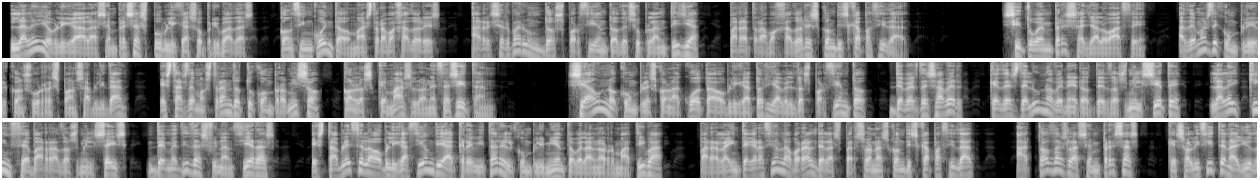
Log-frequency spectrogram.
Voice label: LOCUTOR TEXTO CORPORATIVO

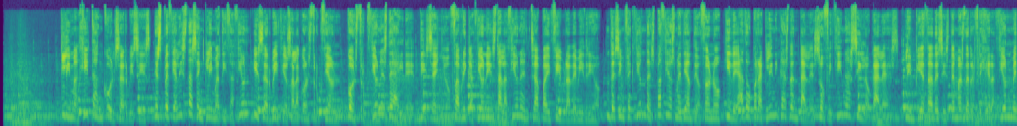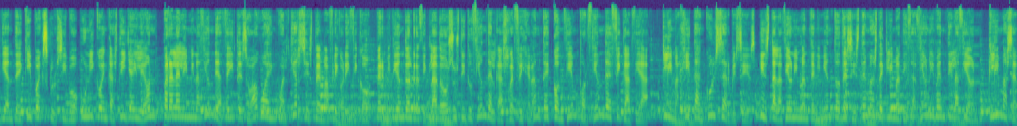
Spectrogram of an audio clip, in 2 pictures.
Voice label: LOCUTORA CUÑA

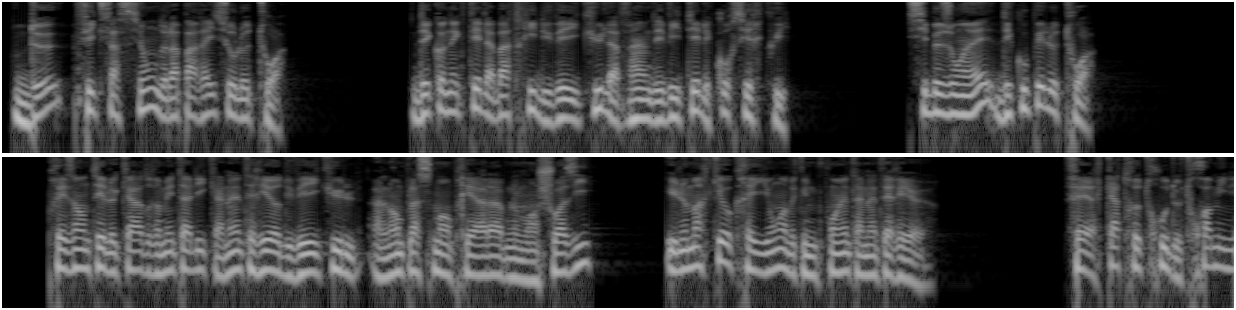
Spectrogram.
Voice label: TONO INFORMATIVO

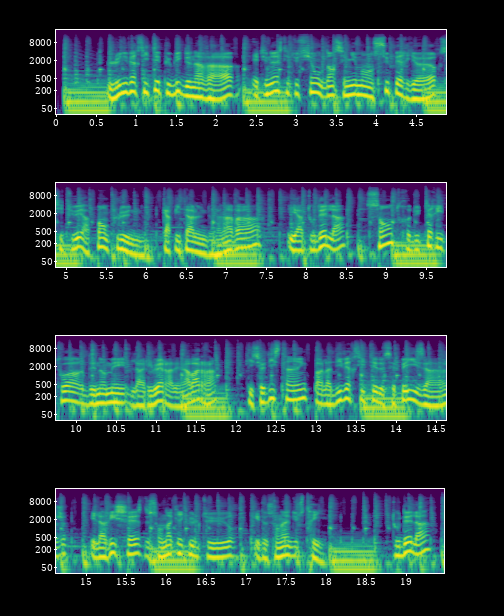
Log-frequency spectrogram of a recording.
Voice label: TONO SPOT

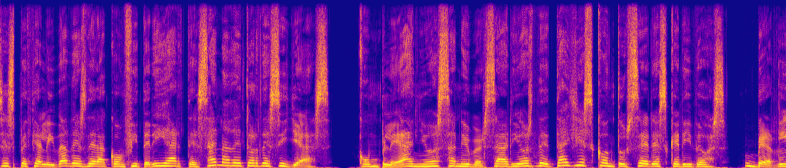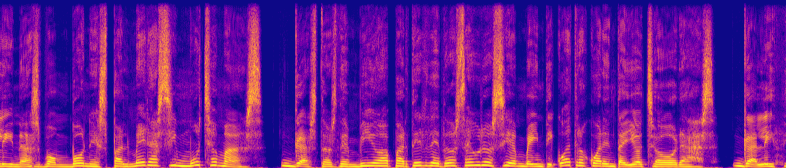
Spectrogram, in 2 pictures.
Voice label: LOCUTORA CUÑA PASTELERÍA

